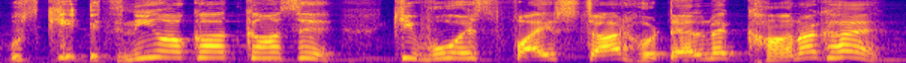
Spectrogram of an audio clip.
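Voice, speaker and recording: A man's voice: very high voice, expressive, measured pace, voice pushed up. A man voicing a gossipy, mocking young woman with an insistent manner in an audio drama.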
